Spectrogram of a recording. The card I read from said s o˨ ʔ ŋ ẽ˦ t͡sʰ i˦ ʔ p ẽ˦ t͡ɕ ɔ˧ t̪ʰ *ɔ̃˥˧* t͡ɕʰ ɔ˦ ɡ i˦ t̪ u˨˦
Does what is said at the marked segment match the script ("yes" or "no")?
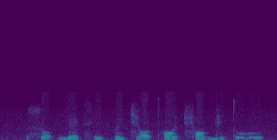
no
